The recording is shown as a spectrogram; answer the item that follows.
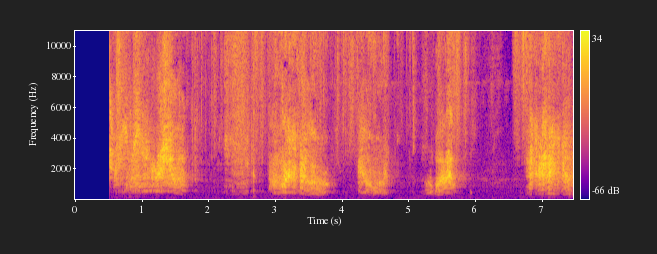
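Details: Cats in a fight, giving rough, raspy yowls and spitting bursts, five loud outbursts separated by brief pauses.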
